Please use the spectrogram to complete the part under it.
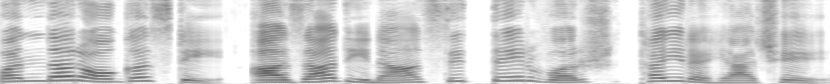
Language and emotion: Gujarati, neutral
